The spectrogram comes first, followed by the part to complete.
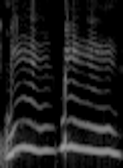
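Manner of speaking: high, very soft squeaky mews; cat whine imitation. Voicing cat's little whines while showing her belly. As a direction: mew it tiny and high like a cat. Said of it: "you were like".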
